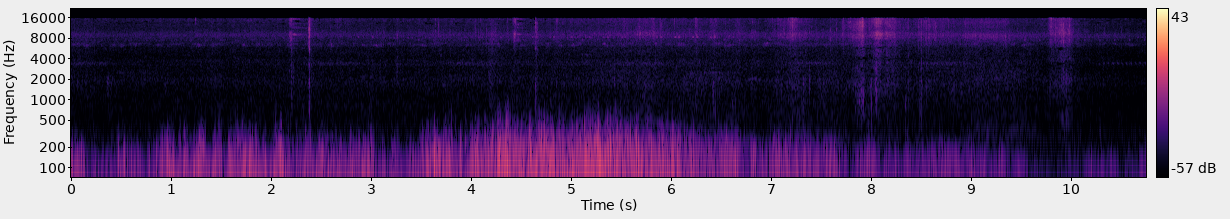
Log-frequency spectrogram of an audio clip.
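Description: Low rumbling noise on the microphone, loudest in the middle, with a few faint clicks.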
